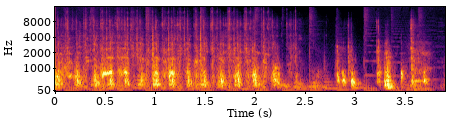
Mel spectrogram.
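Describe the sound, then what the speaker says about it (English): A sewing machine stitches a half-inch seam at the end of a skirt's kick pleat, running in close, steady rhythmic bursts with a brief pause before the stitching resumes. "So I'm going to be sewing a 1/2 inch seam to the end of my cake plate."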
